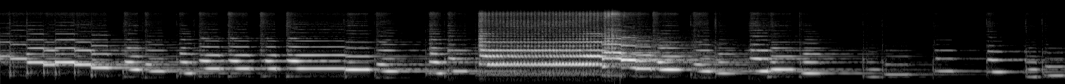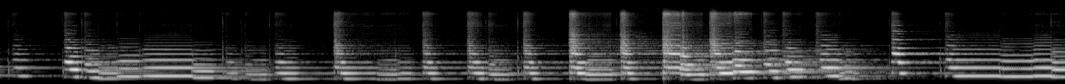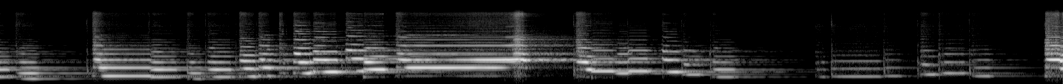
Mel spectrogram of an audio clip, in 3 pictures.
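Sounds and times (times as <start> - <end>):
flute solo: 0.0 - 31.9.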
